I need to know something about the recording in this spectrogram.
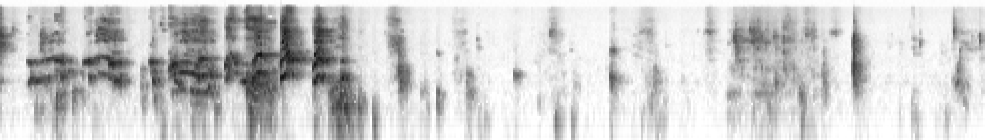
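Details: Blenheim Cavalier King Charles Spaniel puppies from a litter of five born at New Year, in an indoor puppy pen: a burst of high, harmonic yips and squeals for about four seconds, then scattered soft clicks and small noises.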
